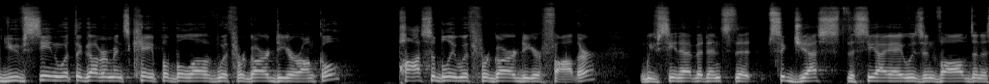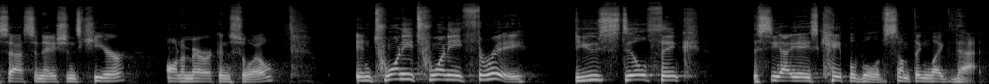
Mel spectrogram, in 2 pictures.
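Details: Adult male speaker; ordinary speech.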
